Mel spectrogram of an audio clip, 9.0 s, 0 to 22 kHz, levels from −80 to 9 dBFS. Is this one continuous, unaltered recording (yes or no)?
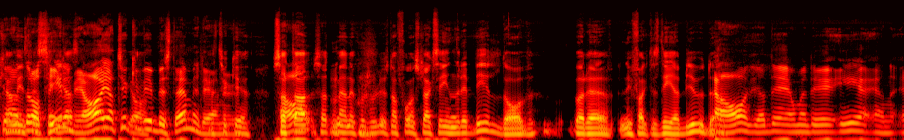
yes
